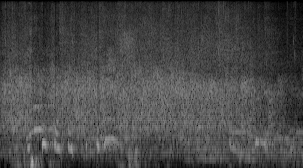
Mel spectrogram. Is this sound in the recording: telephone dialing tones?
no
